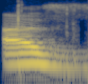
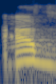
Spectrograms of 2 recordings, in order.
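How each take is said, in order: First: The final consonant sounds like 'z'. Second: The final consonant sounds like 'j'. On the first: The speaker calls it right. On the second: The speaker calls it wrong.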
